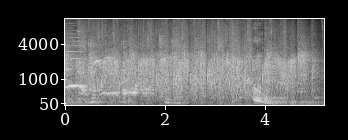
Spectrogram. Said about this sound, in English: And thank you to those three people who just applauded. I appreciate that.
